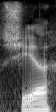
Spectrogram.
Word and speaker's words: Shia: So I didn't realize prior to this that he's like the re leader of the Shiat Muslims. Shia, how you pronounce it?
